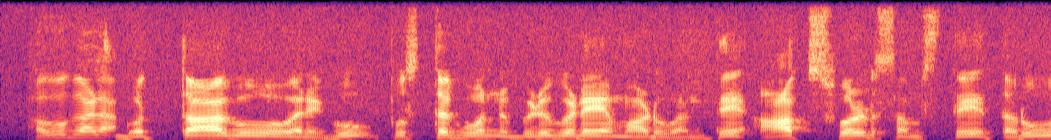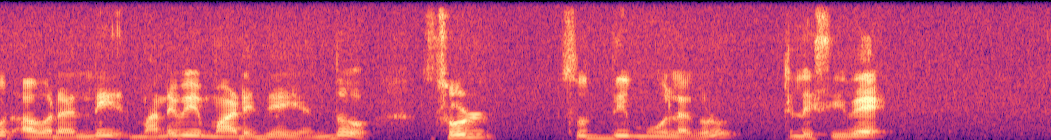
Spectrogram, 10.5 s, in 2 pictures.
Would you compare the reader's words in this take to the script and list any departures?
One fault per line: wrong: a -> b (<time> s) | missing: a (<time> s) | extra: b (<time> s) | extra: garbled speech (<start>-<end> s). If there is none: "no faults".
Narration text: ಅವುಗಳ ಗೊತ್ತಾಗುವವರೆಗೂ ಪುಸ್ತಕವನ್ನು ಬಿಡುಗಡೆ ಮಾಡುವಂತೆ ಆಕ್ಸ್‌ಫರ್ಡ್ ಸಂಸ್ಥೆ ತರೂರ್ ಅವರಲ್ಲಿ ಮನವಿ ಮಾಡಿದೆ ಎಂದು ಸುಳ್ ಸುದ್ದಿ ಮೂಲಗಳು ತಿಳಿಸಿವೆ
no faults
